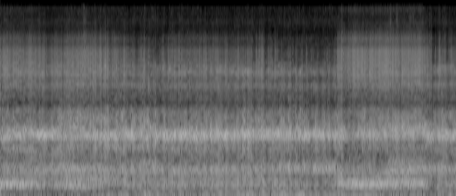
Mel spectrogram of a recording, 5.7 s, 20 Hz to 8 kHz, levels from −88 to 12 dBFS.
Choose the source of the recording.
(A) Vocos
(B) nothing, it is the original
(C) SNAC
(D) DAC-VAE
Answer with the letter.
A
